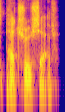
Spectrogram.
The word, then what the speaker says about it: Petrushev: By the way, we got a note on YouTube about pronunciation. You are half right. I am all the way wrong with Petrushev. So it's Petrushev. So you always do the SH, which I never do. But it is Petrushev, not Petrushev.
